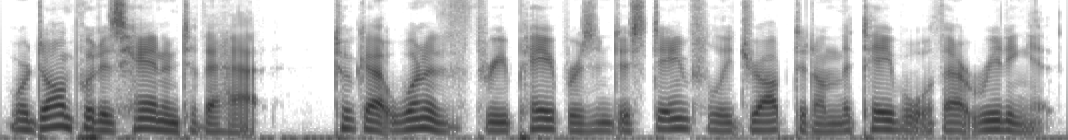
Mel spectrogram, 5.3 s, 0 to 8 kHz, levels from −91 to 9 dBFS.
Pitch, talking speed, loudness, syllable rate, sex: 145 Hz, 270 wpm, -18 LUFS, 7.1 syllables/s, male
